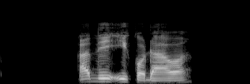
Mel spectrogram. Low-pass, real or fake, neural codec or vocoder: 7.2 kHz; real; none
